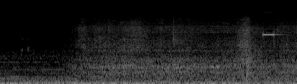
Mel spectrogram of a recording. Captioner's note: coffee grinder whirs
